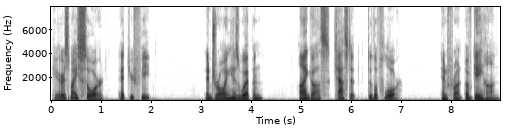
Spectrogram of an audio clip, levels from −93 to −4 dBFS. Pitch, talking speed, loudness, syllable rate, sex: 140 Hz, 145 wpm, -22 LUFS, 4.5 syllables/s, male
